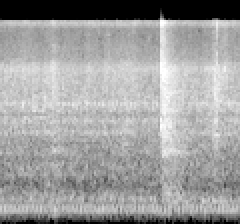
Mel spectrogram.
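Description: Restaurant kitchen while a wok is being worked: a steady motor hum, with one short, sharp hiss about one and a half seconds in.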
